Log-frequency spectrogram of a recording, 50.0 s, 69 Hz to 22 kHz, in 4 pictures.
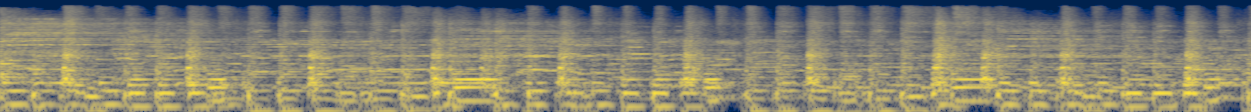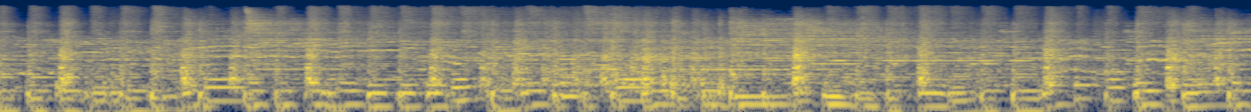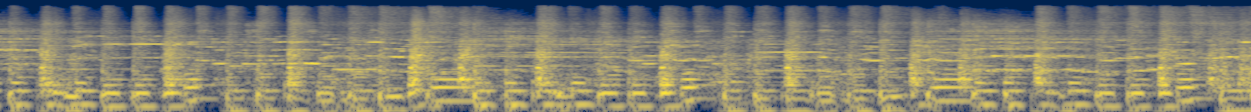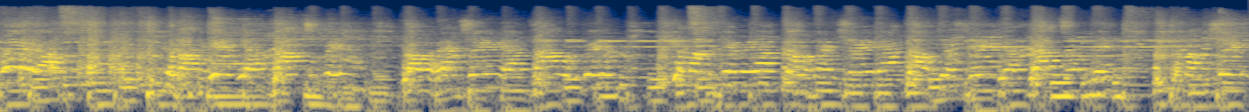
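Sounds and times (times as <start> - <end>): drum kit beat: 0.0 - 50.0
guitar: 0.0 - 50.0
live rock band: 0.0 - 50.0.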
